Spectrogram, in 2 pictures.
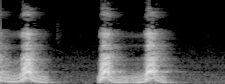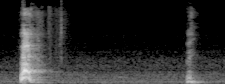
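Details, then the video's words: Angry dog barking: a sharp bark, then a pair, then another single bark a second later, ending with a faint, clipped woof. "Suara anjing galak"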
